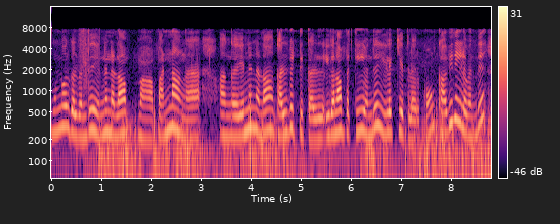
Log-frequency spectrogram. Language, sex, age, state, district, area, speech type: Tamil, female, 18-30, Tamil Nadu, Thanjavur, urban, spontaneous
